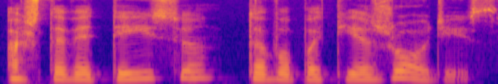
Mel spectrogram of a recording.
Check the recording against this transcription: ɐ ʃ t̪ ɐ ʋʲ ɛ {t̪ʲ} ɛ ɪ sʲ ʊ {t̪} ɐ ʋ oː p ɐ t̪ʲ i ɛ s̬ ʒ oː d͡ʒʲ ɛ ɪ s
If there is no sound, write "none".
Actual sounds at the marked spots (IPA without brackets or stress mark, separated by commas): t̪ʲ, t̪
